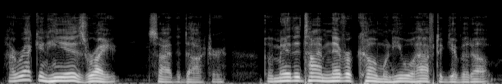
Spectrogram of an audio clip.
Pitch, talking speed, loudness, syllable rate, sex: 140 Hz, 265 wpm, -16 LUFS, 6.2 syllables/s, male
